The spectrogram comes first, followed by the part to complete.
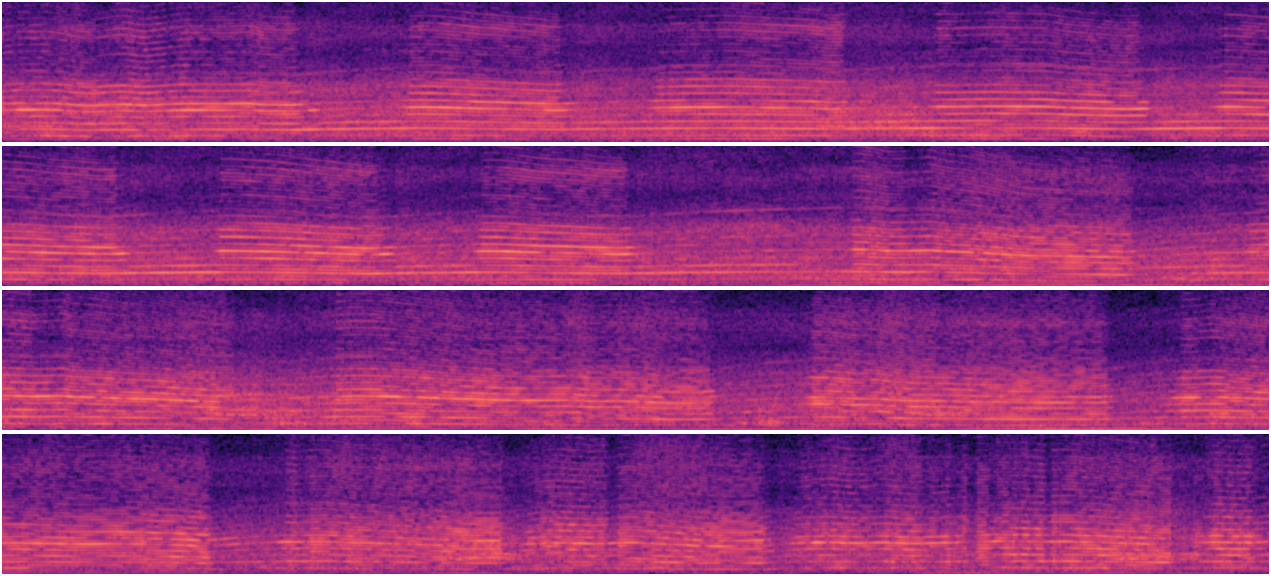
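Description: Electric hand planer running continuously as it shaves a solid wood door frame. Its steady whine dips and rises slightly in pitch with each pass as the cutter takes load.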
